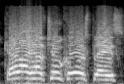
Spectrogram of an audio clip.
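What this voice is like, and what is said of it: Shouting loudly. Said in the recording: “I want to shout for the rest of my life. ... stop shouting.”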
